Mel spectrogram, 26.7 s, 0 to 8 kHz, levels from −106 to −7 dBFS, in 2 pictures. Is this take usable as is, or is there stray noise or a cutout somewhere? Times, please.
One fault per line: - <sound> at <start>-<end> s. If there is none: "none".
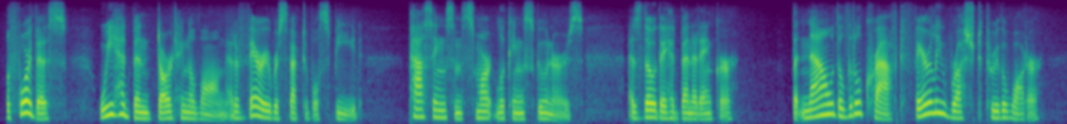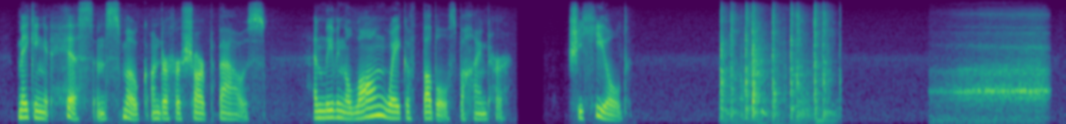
- tap at 22.3-23.9 s
- breath at 24.9-26.5 s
